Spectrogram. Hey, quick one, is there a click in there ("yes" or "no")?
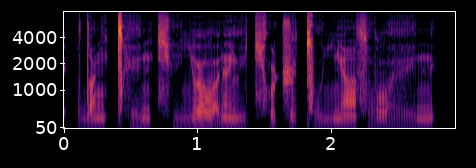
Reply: yes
